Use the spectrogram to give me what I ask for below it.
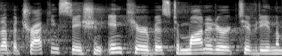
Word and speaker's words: Kiribati: Kiribati, it's spelled Kiribati, but it's pronounced Kiribati.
